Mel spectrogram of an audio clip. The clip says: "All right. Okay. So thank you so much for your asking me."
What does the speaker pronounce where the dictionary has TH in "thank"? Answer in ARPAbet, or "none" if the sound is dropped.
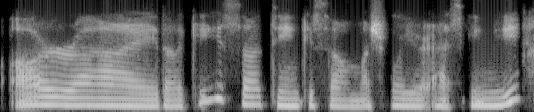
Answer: T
